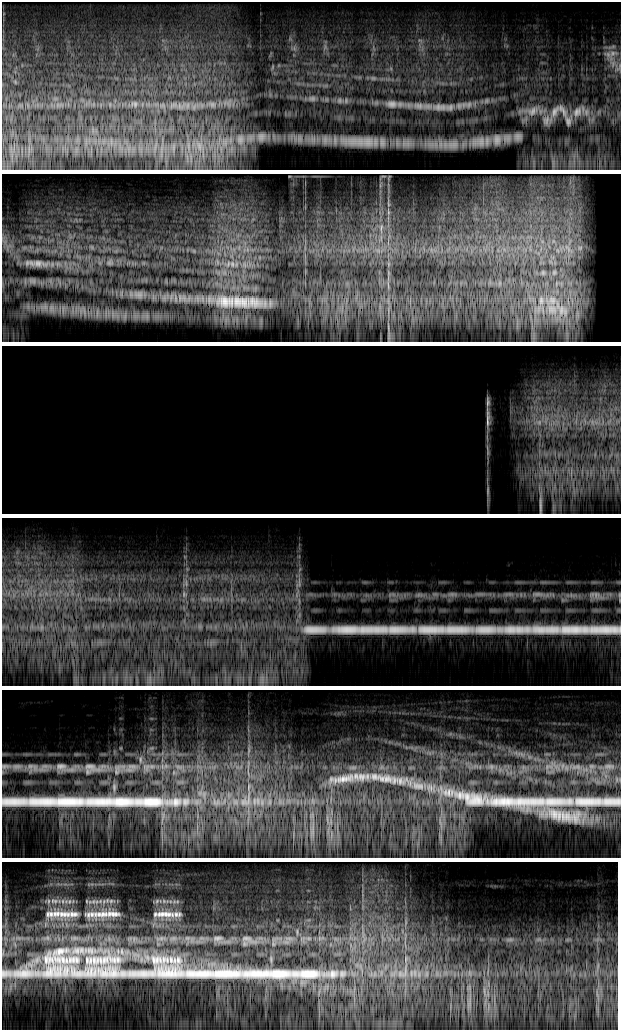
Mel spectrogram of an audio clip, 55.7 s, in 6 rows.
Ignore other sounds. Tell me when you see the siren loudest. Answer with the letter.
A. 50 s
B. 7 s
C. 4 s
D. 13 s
D.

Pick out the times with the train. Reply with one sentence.
You can hear the train from 0.0 to 3.9 s, from 13.2 to 18.1 s and from 26.2 to 55.6 s.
